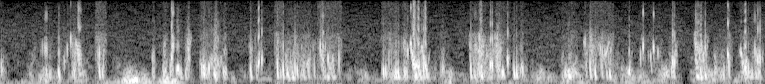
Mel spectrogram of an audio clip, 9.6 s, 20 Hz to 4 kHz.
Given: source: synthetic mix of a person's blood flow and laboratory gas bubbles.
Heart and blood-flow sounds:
Doppler ultrasound of blood flow; precordium
0.00-0.07 s: bubbles
0.48-0.66 s: bubbles
0.70-1.07 s: bubbles
1.18-1.32 s: bubbles
1.89-1.95 s: bubbles
2.02-2.40 s: bubbles
2.49-2.85 s: bubbles
3.10-3.31 s: bubbles
3.42-4.27 s: bubbles
4.75-5.38 s: bubbles
5.49-5.58 s: bubbles
5.84-6.55 s: bubbles
7.00-7.23 s: bubbles
7.29-7.67 s: bubbles
7.82-7.90 s: bubbles
7.97-8.26 s: bubbles
8.35-8.48 s: bubbles
8.65-8.87 s: bubbles
8.90-9.15 s: bubbles
9.22-9.54 s: bubbles
From the record:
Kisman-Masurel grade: 343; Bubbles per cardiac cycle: rolling drumbeat, 9 or more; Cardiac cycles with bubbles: 100%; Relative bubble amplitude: loud (0.450 to 0.775); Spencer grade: 3 (all of the cardiac periods contain showers or single bubble signals, but not dominating or overriding the cardiac motion signals); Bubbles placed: only in the low amplitude regions of the cardiac cycle

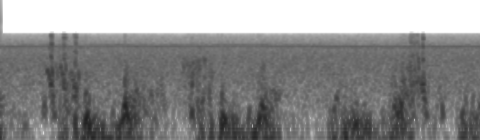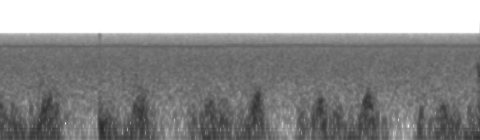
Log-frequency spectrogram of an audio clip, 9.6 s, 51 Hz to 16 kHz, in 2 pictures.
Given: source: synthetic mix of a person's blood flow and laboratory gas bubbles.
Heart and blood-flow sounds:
Doppler ultrasound of blood flow; precordium
0.00-0.03 s: bubbles
0.39-0.95 s: bubbles
1.29-1.68 s: bubbles
1.81-2.17 s: bubbles
3.96-4.32 s: bubbles
4.37-4.50 s: bubbles
9.55-9.61 s: bubbles
From the record:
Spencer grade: 2 (many but less than half of the cardiac periods contain bubble signals, singularly or in groups); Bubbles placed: anywhere in the cardiac cycle

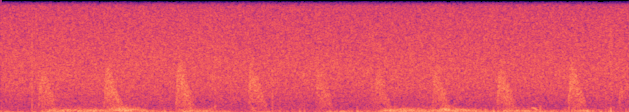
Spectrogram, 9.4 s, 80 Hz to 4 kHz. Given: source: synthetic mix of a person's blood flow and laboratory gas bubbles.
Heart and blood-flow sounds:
Doppler ultrasound of blood flow; subclavian vein
3.20-3.25 s: bubbles
9.26-9.34 s: bubbles
From the record:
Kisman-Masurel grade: 121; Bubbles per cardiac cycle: 1 to 2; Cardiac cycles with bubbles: 10 to 50%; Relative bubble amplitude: barely perceptible (0.100 to 0.250); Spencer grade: 2 (many but less than half of the cardiac periods contain bubble signals, singularly or in groups); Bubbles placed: anywhere in the cardiac cycle

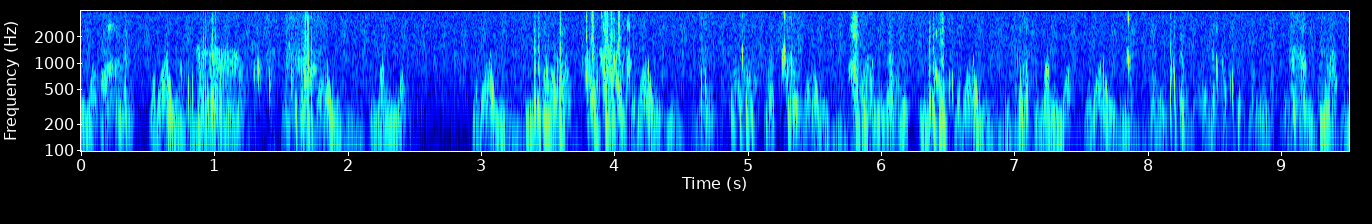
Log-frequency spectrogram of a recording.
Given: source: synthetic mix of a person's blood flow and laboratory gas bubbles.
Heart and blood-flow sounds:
Doppler ultrasound of blood flow; precordium
0.13-0.42 s: bubbles
0.70-1.23 s: bubbles
1.27-1.47 s: bubbles
1.52-1.82 s: bubbles
3.31-3.66 s: bubbles
3.75-4.14 s: bubbles
4.62-4.72 s: bubbles
4.84-5.08 s: bubbles
5.11-5.41 s: bubbles
5.75-5.94 s: bubbles
6.03-6.22 s: bubbles
6.26-6.55 s: bubbles
7.00-7.13 s: bubbles
7.82-7.89 s: bubbles
8.13-8.29 s: bubbles
8.45-8.71 s: bubbles
9.05-9.20 s: bubbles
9.25-9.43 s: bubbles
From the record:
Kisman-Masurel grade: 233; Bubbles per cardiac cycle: several, 3 to 8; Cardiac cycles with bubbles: 50 to 99%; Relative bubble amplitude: loud (0.450 to 0.775); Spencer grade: 3 (all of the cardiac periods contain showers or single bubble signals, but not dominating or overriding the cardiac motion signals); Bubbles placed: only in the low amplitude regions of the cardiac cycle

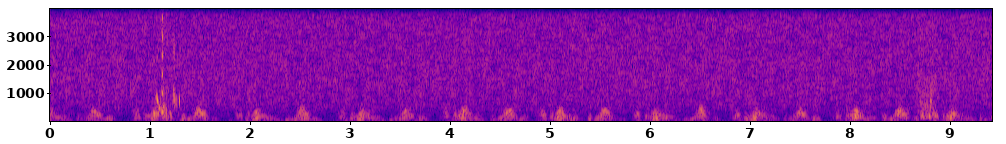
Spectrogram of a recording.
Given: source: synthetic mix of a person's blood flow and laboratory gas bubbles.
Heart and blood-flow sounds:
Doppler ultrasound of blood flow; precordium
1.03-1.33 s: bubbles
8.67-8.88 s: bubbles
From the record:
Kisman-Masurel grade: 123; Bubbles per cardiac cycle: 1 to 2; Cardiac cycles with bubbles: 10 to 50%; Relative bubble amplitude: loud (0.450 to 0.775); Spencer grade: 2 (many but less than half of the cardiac periods contain bubble signals, singularly or in groups); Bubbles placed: anywhere in the cardiac cycle

